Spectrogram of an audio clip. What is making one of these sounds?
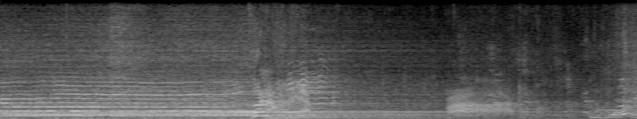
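A woman shouts loudly on a stage.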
